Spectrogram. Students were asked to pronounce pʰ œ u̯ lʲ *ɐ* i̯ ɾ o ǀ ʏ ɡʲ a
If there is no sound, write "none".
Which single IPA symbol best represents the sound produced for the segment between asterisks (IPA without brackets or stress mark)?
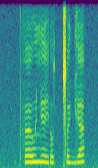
ɐ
